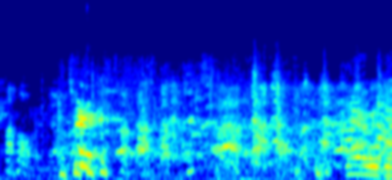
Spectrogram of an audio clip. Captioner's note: laughter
